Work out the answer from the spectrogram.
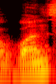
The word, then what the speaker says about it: once: Once, já ensinei para vocês a pronúncia. É once. Você não lê o o e não é, é once.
